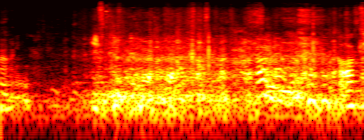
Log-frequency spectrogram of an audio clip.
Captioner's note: laughter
